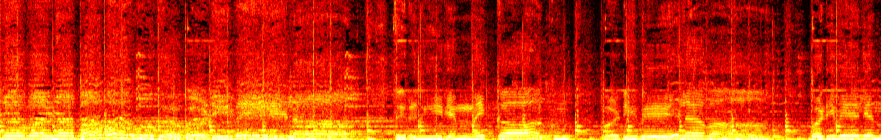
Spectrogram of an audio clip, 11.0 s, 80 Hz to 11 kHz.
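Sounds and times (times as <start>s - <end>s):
devotional song melody: 0.0s - 11.0s.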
